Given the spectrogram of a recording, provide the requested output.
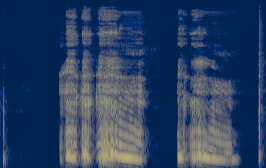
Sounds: Throat clearing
